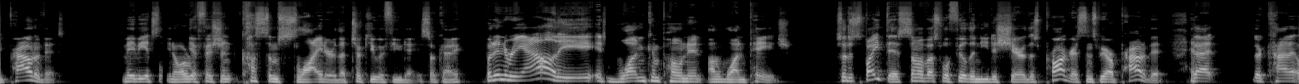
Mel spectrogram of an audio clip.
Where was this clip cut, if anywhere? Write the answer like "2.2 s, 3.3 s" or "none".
1.6 s, 1.9 s, 6.0 s, 11.9 s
